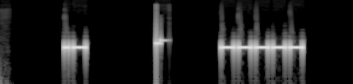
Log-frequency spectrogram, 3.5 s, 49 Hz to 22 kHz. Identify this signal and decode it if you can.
Morse code, heard as a keyed tone, about 27 wpm, 700 Hz. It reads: A 0
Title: Single Letter-Number Alt - Rapid-Fire 28wpm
